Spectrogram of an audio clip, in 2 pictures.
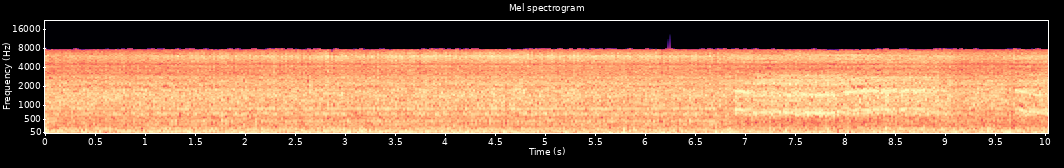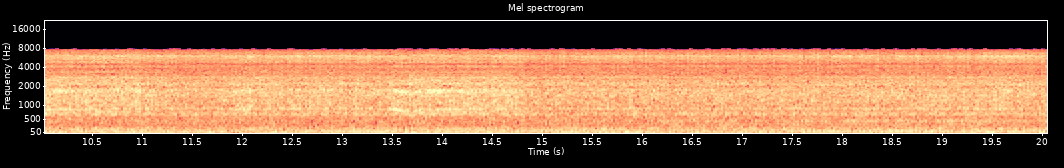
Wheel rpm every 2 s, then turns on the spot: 230, 240, 230, 230, 230, 230, 230, 230, 230, 230.
none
